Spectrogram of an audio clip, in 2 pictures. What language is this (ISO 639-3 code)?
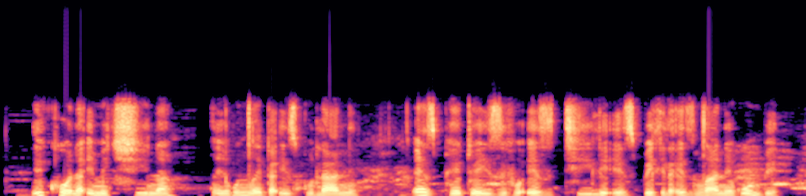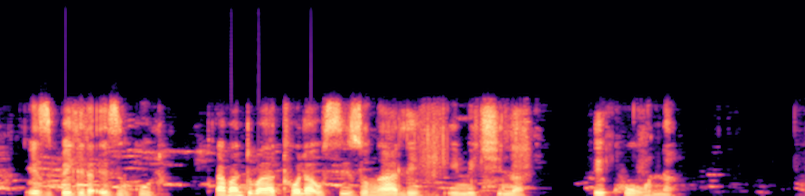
nde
